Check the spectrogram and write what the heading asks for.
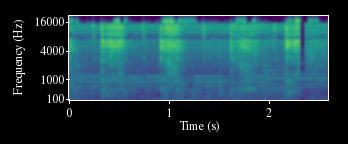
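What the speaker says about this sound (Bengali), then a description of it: "মশলা আমি কিছুটা কষিয়ে নিয়েছি" Spice masala for a vegetarian chickpea dish being stir-fried in a pan, with a soft sizzle beneath four sharp, evenly spaced scrapes and clanks of a metal spatula against the pan, close up and without talk.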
